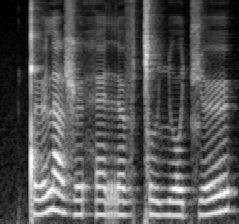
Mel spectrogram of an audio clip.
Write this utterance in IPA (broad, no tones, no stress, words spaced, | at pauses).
ǃølaʐø hɛrœvǀuʎo t͡ɕø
